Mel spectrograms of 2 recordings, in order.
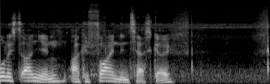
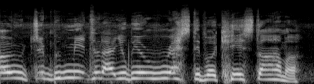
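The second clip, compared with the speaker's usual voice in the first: mock high warning; 13 semitones higher, slower than usual. Joking warning about garlic theft.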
